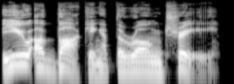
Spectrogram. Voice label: Elf Emote Threaten; Alleria

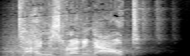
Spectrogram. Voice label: Male Ethereal Emote Time

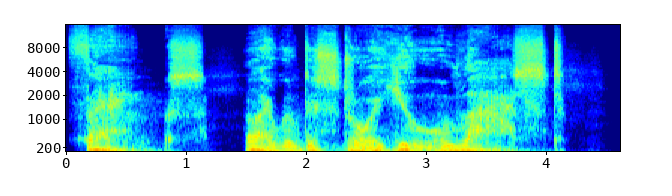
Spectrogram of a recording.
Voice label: Male Dragon Thanks

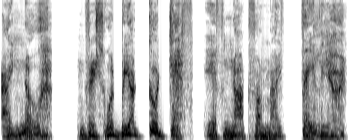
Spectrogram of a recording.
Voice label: Male Orc

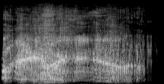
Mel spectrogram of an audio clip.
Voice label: Male Mantid Death

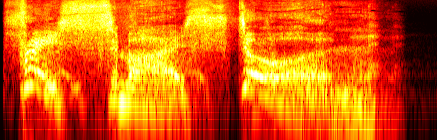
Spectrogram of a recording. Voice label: Female Naga; Story Hero Darkscale; Story Rexxar Mission5 Hero Power

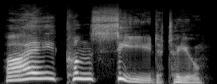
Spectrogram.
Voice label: Male Human Concede

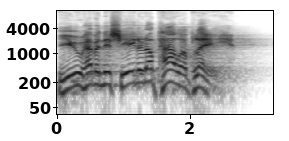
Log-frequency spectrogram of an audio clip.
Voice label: Male Human After Triple

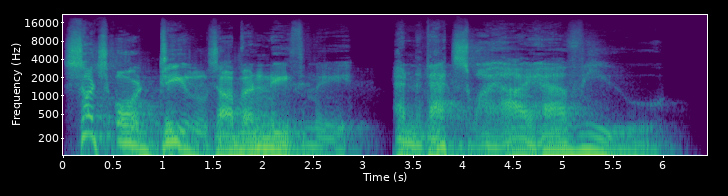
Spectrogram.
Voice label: Male Dragon; Nefarian

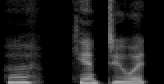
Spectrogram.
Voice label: Female Gnome ERROR

